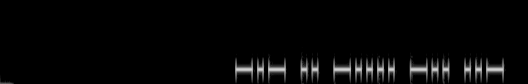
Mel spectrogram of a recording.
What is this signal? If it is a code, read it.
Morse code, heard as a keyed tone, about 22 wpm, 700 Hz. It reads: KI6DU
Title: USA Call Signs - 5 Characters - Repeated 2x - 22wpm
